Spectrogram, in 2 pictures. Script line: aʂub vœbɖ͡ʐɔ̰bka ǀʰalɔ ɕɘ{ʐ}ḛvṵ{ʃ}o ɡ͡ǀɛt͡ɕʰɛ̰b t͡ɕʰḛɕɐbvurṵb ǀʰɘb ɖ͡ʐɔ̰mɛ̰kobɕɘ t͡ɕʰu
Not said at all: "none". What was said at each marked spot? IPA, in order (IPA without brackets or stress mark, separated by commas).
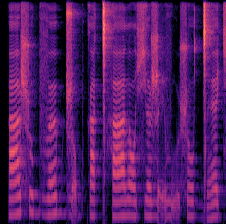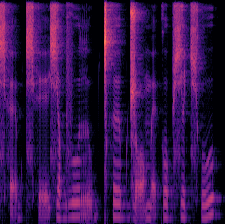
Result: ʐ, ʂ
